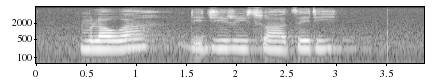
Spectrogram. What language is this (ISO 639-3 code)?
tsn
